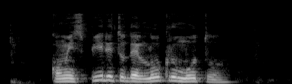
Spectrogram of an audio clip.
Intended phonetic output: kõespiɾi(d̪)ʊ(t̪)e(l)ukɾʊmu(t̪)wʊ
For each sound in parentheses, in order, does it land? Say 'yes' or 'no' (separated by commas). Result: no, no, yes, yes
